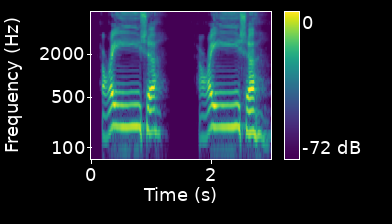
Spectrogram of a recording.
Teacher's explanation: وقفاً عیشہ عیشہ۔ یہ گول تا جو آخر میں لکھا ہے، یہ حالت وقف میں یہ کنورٹ ہو جاتا ہے ہا کی طرف، تو ہم پڑھیں گے وقف کی صورت میں عیشہ عیشہ۔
